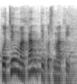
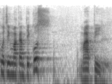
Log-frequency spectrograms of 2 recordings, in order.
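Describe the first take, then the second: First: There is a pause after 'makan'. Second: There is a pause after 'tikus'.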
